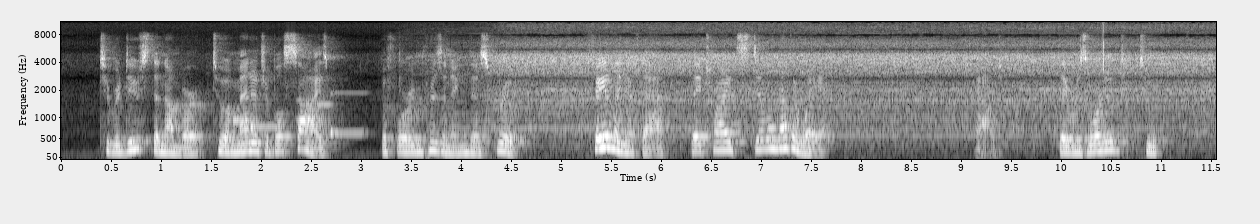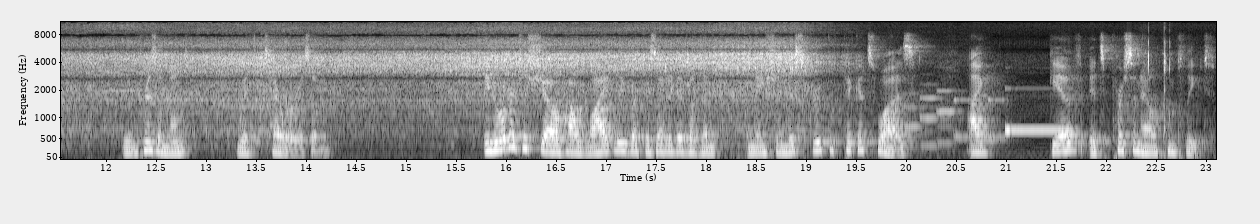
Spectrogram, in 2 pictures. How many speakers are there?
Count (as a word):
one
